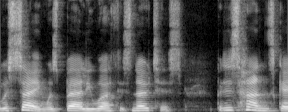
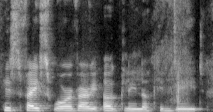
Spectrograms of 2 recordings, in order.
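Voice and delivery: plain reading voice

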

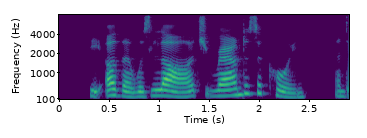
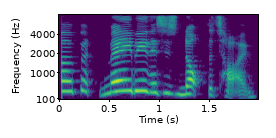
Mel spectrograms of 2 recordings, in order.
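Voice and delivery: high, loud second thought; Dumbledore checking himself; 8 semitones higher, 8 dB louder than usual. Acted. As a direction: break off the joke in a projected voice.

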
